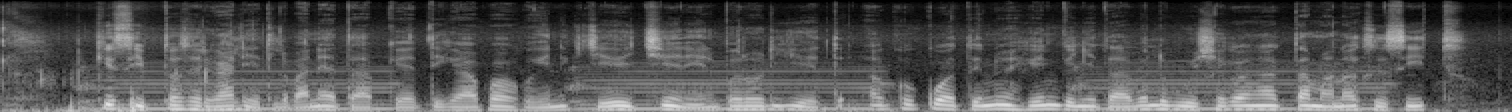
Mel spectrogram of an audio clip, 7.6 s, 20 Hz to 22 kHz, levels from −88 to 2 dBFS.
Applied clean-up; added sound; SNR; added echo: none; Bowed string instrument; 12 dB; none.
